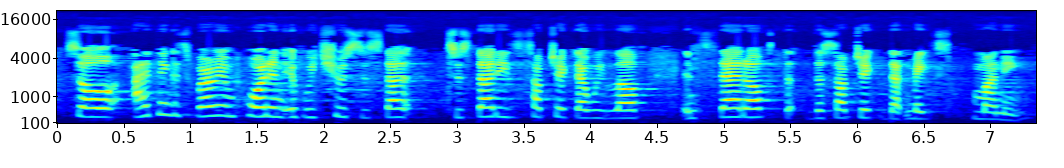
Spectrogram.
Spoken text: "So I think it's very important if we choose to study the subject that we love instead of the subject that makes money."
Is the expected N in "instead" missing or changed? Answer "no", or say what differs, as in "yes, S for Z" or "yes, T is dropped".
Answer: no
